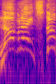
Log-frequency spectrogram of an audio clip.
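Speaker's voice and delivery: high, furious screaming in Russian.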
